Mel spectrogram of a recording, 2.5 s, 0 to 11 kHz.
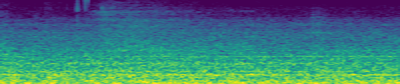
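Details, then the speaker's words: Kaabo Wolf Warrior X scooter hub motor test-run after tracing Error 10 to broken cables, checked with test cables and test display; error cleared, even low steady hum without clicks or grinding, though owner suspects a slight rotor problem. "there you go. No more error 10. Motor sounds good."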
